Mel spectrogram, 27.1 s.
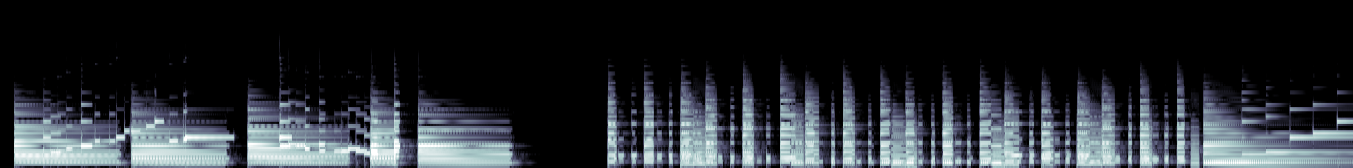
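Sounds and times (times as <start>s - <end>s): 
Kawai ES7 electric piano: 0.3s - 10.4s, 12.2s - 27.0s.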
